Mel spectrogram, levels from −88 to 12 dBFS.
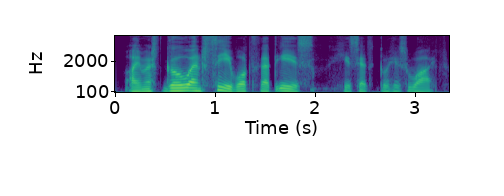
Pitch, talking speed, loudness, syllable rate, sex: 115 Hz, 235 wpm, -19 LUFS, 4.6 syllables/s, male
